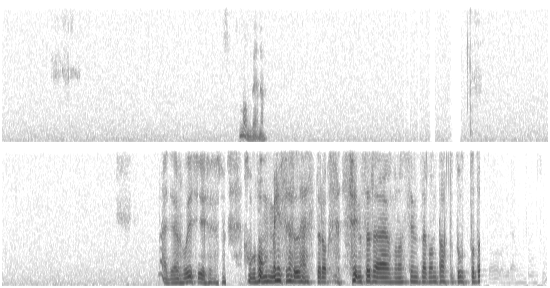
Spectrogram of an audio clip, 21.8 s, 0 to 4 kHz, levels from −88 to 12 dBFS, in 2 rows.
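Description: A speech recording, carried over a call link that cuts everything above 4 kHz, which fits G.711 A-law at 64 kbps. From 8.04 to 8.97 s there are repeated stalls (stutter). Nine short gaps break the flow, the longest about 114 ms. The receiver fills them by stretching the last sound, about 251 ms in all, roughly a quarter of that span. Nothing is lost, but the speech drags and stutters. A call audio freeze follows at 8.97 s and lasts until 9.19 s. About 200 ms of silence is inserted. The speech then resumes exactly where it stopped, now running about 201 ms later. Packets were likely held up in transit, leaving the jitter buffer empty. At 20.48 s there is an audio dropout to a faint residue, lasting to the end. The speech cuts out abruptly, not as a fade. Only a faint trace remains, about 40 dB below normal level. The signal was likely lost while the path after the break stayed live.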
